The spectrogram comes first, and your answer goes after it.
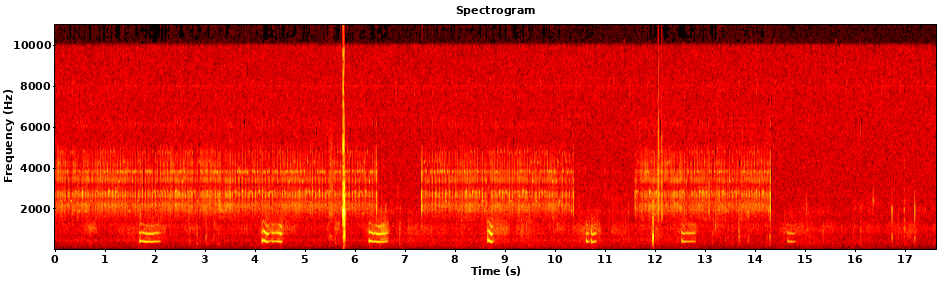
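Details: Ferret breathing in its sleep: short, soft squeaky breath sounds come about every two seconds over a steady high-pitched hum that switches on and off in the background.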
